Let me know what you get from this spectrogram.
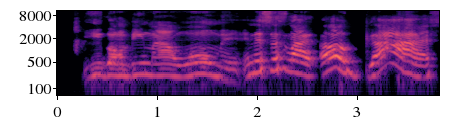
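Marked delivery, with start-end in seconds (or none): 0.3-1.9 gruff, rough, creaky, scary creepy-guy voice. Imitating a guy who sounded scary: impression of a scary-sounding guy. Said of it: "I do love your impression of this guy".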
